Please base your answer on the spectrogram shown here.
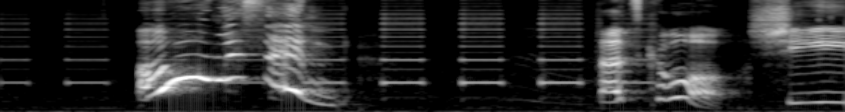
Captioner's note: alarm clock sound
